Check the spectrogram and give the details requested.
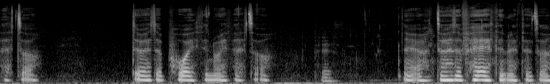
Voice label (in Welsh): "peth", Welsh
